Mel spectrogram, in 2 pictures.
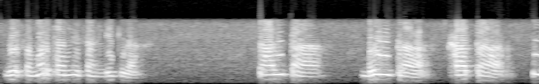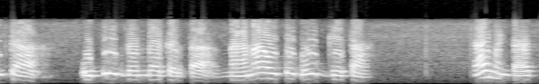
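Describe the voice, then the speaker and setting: A man giving a devotional discourse at a satsang, climbing high through lists of words and slowing down on key phrases. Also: wildly swooping pitch, gravelly, slightly rough. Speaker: satsang speaker. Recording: tinny phone-like line.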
